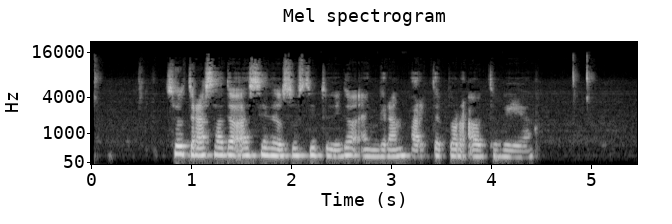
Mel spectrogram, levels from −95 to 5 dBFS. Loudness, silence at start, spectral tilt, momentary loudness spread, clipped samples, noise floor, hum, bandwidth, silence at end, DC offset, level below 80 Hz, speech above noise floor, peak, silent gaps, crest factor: -17 LUFS; 0.75 s; -3.5 dB/octave; 17 LU; under 0.1%; -53 dBFS; none; 13.5 kHz; 0.5 s; under 0.1%; -62 dBFS; 36 dB; -2 dBFS; none; 18 dB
